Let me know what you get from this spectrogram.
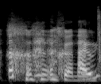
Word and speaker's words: Henan: Henan Province, or Henan Province, I'm not pronouncing it correctly. – Yeah, I will correct those, don't worry. – Thank you. – Henan Province, yeah.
